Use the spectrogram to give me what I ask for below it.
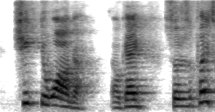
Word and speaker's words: Cheektowaga: It's an Indian name, so you probably wouldn't pronounce it well if you read it. Cheektowaga.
